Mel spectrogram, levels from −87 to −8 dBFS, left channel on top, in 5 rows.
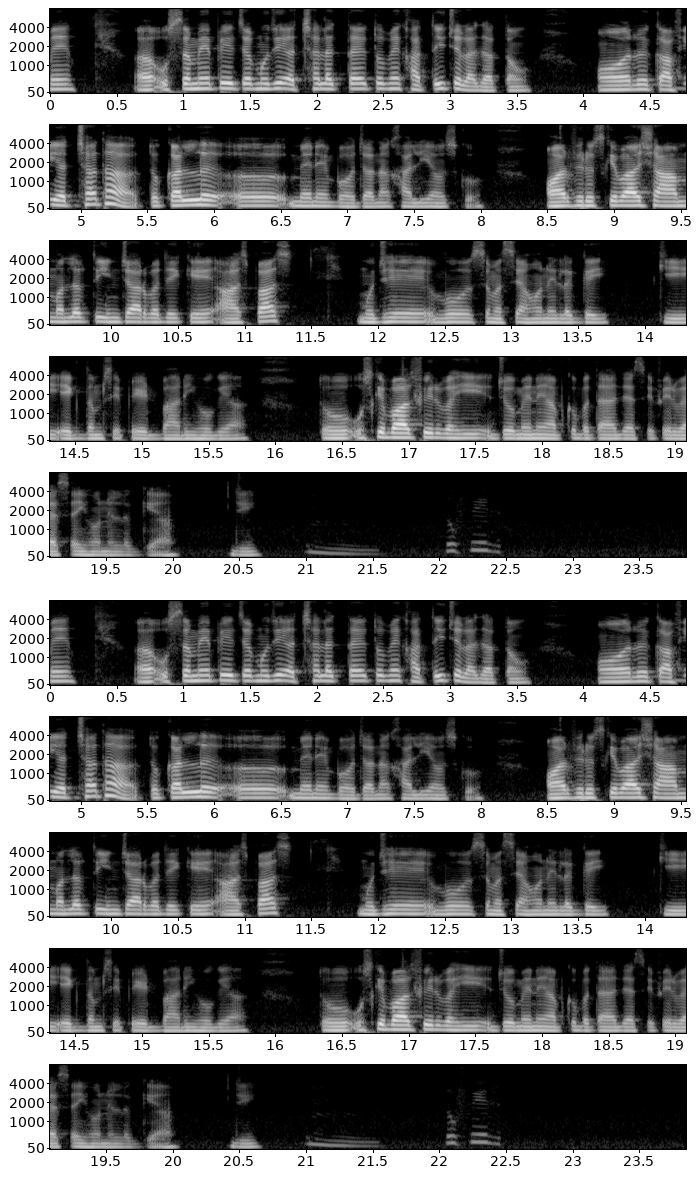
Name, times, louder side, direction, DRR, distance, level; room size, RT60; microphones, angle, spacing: voice 1, 0.0-3.6 4.1-8.0 8.5-11.3 11.9-13.7 14.2-15.8 16.3-20.0 20.4-20.7, left 2 dB, 15° left, 0.5 m, -27 dB
voice 2, 4.6-5.3 21.0-21.6 22.1-22.5, right 1 dB, 20° right, 1.2 m, -52 dB
open air
head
